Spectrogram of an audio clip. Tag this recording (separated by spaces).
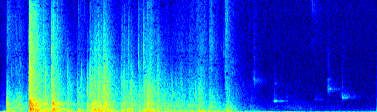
bath bath-cover close closing open opening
